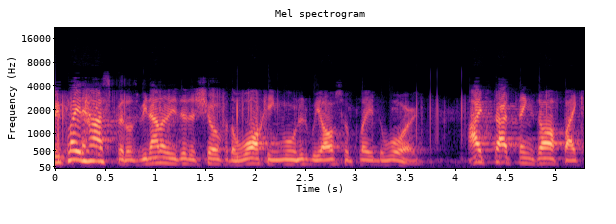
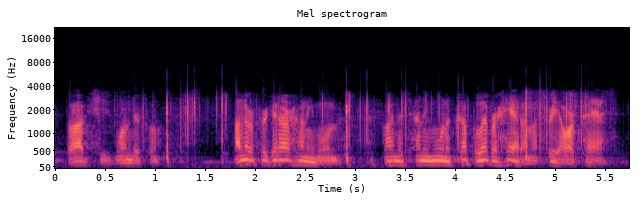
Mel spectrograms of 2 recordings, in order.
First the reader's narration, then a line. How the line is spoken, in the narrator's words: He looked at her picture lovingly and whispered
